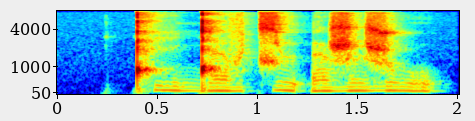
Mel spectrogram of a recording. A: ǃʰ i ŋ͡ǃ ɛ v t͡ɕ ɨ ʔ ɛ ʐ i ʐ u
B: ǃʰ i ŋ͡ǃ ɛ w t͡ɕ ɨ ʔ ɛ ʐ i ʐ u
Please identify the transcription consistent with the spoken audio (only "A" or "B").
A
